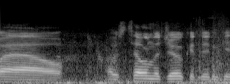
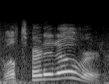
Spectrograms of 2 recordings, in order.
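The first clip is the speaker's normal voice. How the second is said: much higher, a sly deadpan tip; punchline; 11 semitones higher than usual. Retold or imitated. Bartender tells the patron the trick, sly. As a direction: toss off the punchline.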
